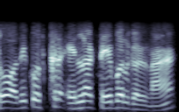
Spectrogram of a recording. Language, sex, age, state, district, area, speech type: Kannada, male, 18-30, Karnataka, Shimoga, rural, conversation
